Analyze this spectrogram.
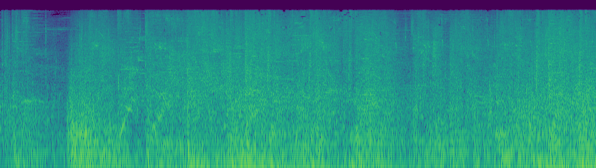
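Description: Magic blasts crackle and boom in a game battle.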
